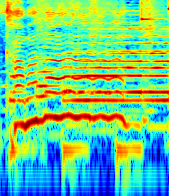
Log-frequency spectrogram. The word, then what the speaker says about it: Kamala: It's Kamala. The Biden campaign will see a nice bounce now, as lots of girls and women say ta-da. At last her name we're learning to pronounce now. It's Kamala. Kamala will help Biden's appeal improve.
